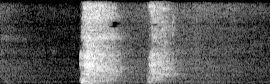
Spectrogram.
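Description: A person coughing twice: a strong cough about half a second in, then a shorter one just after.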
